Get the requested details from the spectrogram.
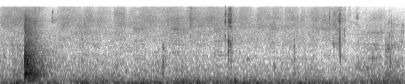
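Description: A man erases a chalkboard with a board eraser.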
